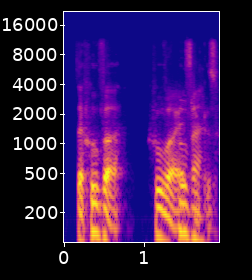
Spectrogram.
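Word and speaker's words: Hyvä: So just kind of finishing up here, I have to ask about the Hoofa theme. Have you looked at all at the Hoofa, the good Finnish I think theme? it's the Huva.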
